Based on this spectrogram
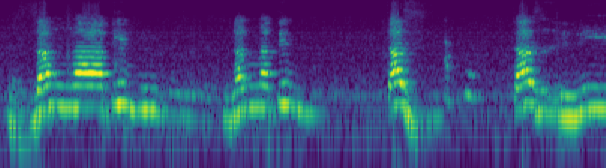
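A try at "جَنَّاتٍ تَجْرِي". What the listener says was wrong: এখানে আসলে গুণাগুলো সঠিকভাবে আদায় করা হয়নি। এখানে দুইটা গুণ আছে, একটু বুঝতে হবে। এক নম্বর গুণা হলো নুনের উপরে তাজিদ আছে।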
